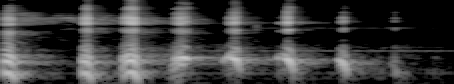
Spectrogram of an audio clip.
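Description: A man laughing: about eight short, evenly spaced 'ha' sounds, about four a second, each dropping in pitch.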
